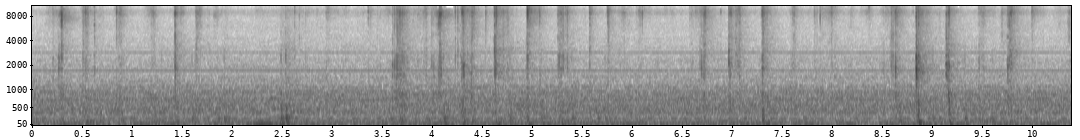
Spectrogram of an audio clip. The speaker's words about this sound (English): And I have a lot of cards slipping.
